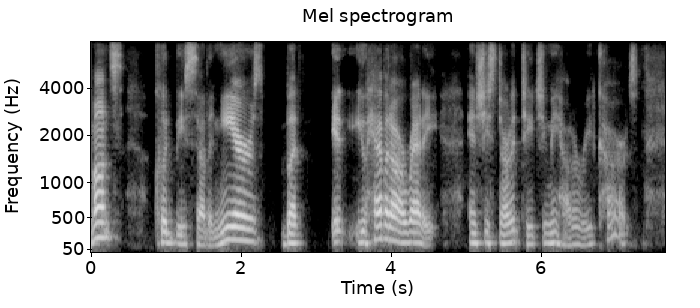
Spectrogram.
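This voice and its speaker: Fairly high in pitch and somewhat breathy, a man delivers his words at a fairly slow pace with lively intonation. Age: 70s. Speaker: psychic reader. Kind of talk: casual chat.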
